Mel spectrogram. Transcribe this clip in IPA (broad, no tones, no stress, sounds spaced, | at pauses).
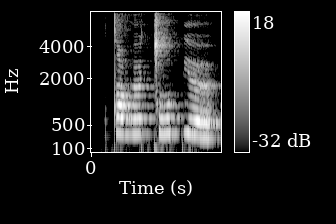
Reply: tˤ o ɦ œ ǀ o pʲ œ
